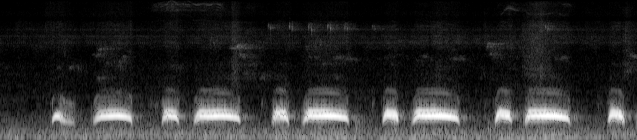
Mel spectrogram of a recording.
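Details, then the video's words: Spotted dove (tekukur) recorded as training material in an artificial yard. Low cooing phrases repeat steadily, each a short note followed by a longer rolling coo, about five phrases in a row over faint background hum. "Melatih Bahan Ajaran Tekukur"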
